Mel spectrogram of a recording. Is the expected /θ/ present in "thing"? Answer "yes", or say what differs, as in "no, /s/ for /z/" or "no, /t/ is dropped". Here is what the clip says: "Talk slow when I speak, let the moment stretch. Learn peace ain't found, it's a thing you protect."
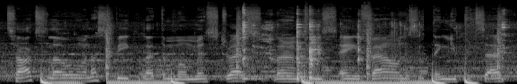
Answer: yes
